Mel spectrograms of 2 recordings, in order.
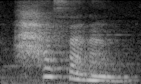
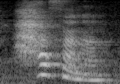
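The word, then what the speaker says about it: حسنًا: It's Hassanan, Hassanan. Try to say it with me, Hassanan.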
